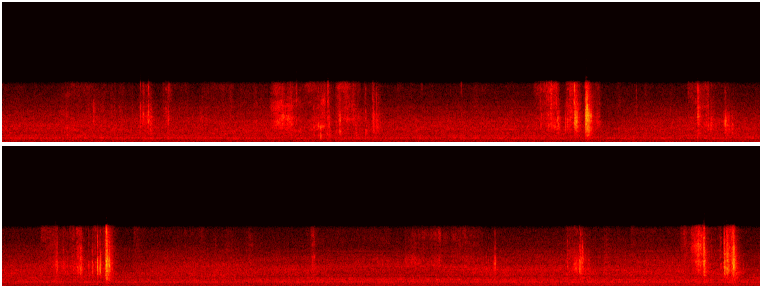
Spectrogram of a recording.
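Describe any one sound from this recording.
Keyboard keys clatter in short bursts, close by.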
